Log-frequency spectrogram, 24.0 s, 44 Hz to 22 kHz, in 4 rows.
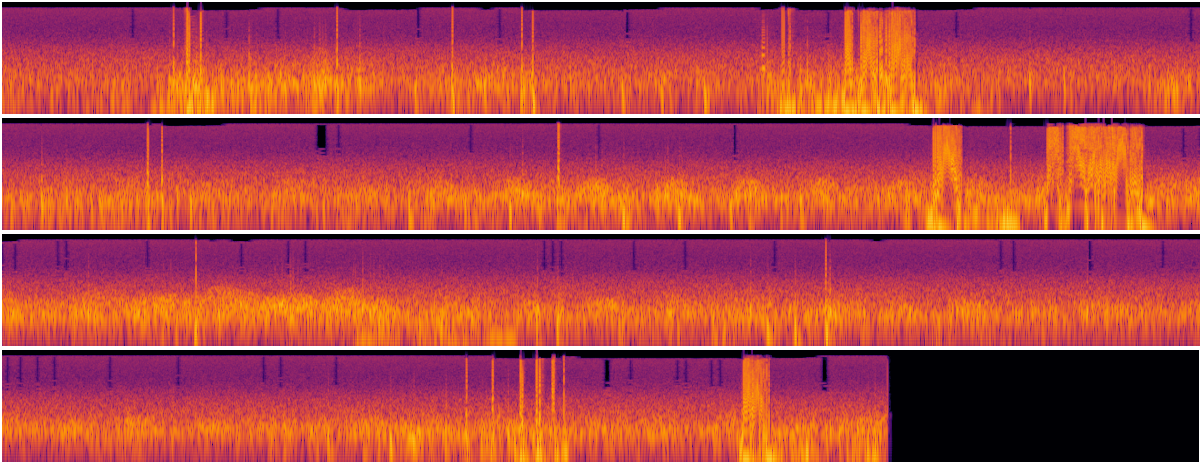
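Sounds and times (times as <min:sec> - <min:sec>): static crackles: 0:00.0 - 0:22.4
doppler noise rush: 0:03.6 - 0:05.2, 0:10.4 - 0:17.1, 0:19.8 - 0:22.4
fetal heartbeat whooshing pulse: 0:08.0 - 0:09.8, 0:12.7 - 0:17.0, 0:19.6 - 0:20.8.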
